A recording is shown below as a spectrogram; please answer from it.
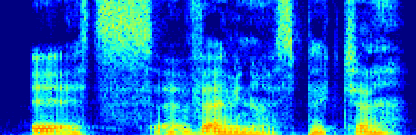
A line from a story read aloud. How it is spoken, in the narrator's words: he said a bit weakly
